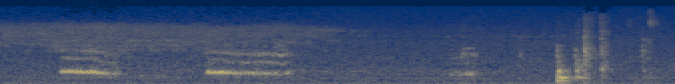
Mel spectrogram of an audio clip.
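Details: Young kitten indoors, one of sisters Champagne and Mimosa playing with springs: two short flat mews about a second apart, a softer third, then sharp clattering knocks of play at the end.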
